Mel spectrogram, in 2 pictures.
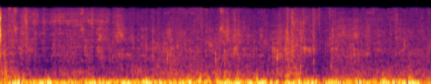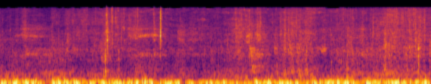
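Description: Mountain bike riding fast down a dirt singletrack: wind buffeting the handlebar-mounted camera's microphone over the low rumble of the tyres on dirt, with scattered sharp clicks and rattles from the bike.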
